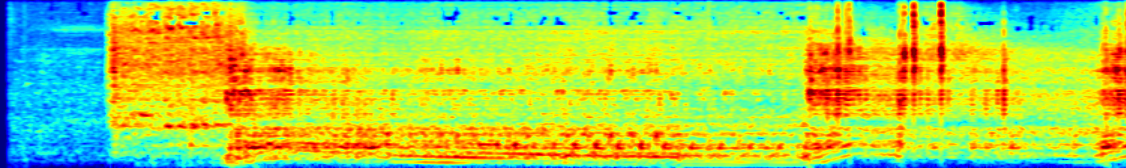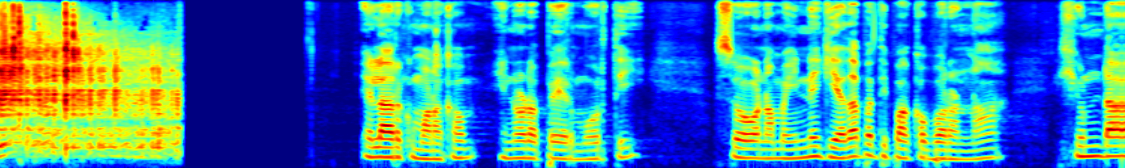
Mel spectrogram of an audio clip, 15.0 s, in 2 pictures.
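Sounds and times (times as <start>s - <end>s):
engine cracks: 0.8s - 6.8s
sports car engine revving: 1.0s - 8.8s.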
